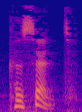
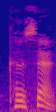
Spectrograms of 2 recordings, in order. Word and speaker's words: consent: 再读一遍 consent， consent 动词名词发音拼写都一样。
